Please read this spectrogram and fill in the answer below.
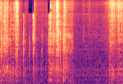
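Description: Clear plastic bag crinkling and rustling as it is handled and lifted away, in a quick run of sharp crackles that fades out after about a second.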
